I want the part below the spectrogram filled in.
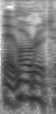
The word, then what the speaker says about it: Arete: Arete. Yeah, yes, yeah. That's how you pronounce it.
